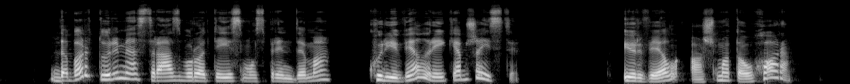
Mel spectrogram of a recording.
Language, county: Lithuanian, Šiauliai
